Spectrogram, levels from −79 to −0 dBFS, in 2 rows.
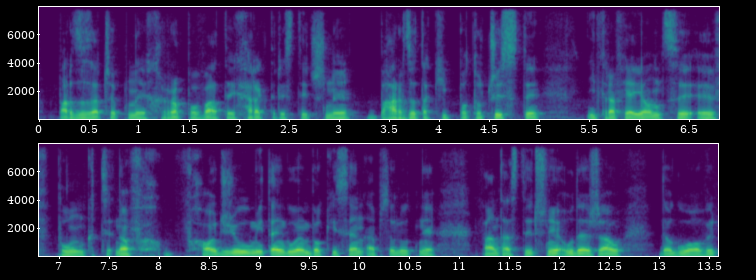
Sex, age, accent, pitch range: male, 30-49, native, 100-120 Hz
